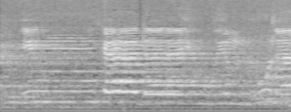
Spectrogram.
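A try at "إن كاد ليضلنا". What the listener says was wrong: لا مش لا يضلنا لا يضلنا لا مرققه لا يضلنا لا يو لا يضلنا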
